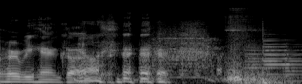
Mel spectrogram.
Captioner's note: chuckles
